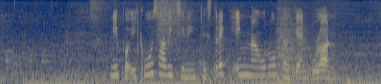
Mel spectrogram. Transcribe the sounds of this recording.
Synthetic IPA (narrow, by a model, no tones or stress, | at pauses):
nib̥ɔ̤ʔikusawid̥ʒ̥i̤nɪŋd̪̥i̤st̪ɾɪkɪŋnauɾub̥ä̤ɡ̥eankulɔn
